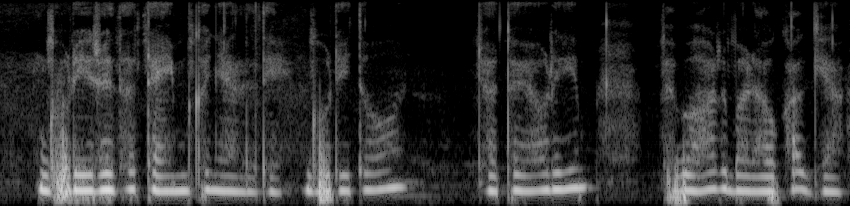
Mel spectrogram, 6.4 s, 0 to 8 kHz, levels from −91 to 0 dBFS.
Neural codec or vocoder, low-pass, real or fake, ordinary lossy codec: none; none; real; none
